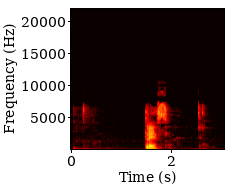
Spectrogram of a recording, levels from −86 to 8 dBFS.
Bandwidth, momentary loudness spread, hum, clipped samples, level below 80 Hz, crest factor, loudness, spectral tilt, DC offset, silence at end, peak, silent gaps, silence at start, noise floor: 9.6 kHz; 24 LU; none; under 0.1%; -68 dBFS; 28 dB; -25 LUFS; -3 dB/octave; under 0.1%; 0.5 s; -4 dBFS; none; 1.5 s; -75 dBFS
